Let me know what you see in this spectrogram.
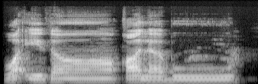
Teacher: مد کے سمبل کے بعد یہاں پر حمزہ ہے تو اس مد کو 3 سے 4 الف کے برابر کھینچیں گے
